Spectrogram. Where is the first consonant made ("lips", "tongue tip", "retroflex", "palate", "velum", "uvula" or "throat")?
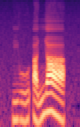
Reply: palate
